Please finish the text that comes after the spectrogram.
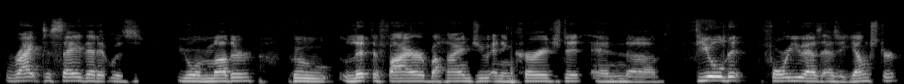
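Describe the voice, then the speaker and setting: A man hosting an interview over a video call, friendly and halting, with many fillers. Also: a little high, steady tone. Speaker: interview host.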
